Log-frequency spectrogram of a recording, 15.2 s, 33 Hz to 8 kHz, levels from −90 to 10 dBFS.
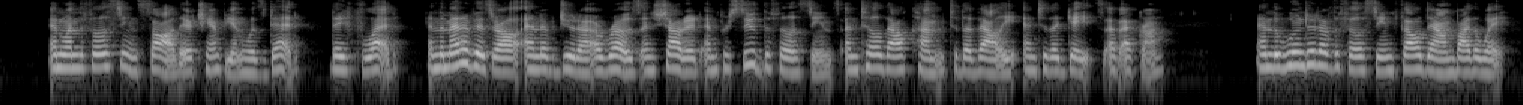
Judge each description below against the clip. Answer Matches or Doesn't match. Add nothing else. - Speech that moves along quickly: Doesn't match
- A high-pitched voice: Matches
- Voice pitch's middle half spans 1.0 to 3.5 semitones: Matches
